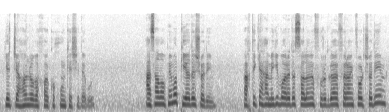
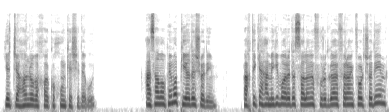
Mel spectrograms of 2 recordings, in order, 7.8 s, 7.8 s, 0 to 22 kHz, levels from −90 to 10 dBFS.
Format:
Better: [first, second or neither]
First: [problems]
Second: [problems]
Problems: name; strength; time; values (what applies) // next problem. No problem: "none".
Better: second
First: hiss; faint; throughout; 25 dB below the speech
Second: none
